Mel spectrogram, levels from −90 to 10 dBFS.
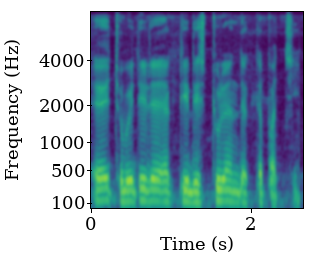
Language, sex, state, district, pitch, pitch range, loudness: Bengali, male, Assam, Hailakandi, 120 Hz, 115-130 Hz, -15 LUFS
